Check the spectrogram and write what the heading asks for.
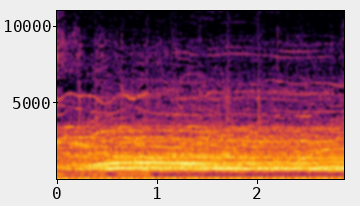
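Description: A large festival crowd at Tomorrowland cheers and whoops in a dense, sustained roar, loud, with a steady thumping bass beat pulsing underneath throughout.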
